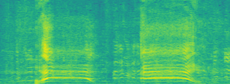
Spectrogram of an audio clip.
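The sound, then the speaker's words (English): Two long, drawn-out sheep bleats, each about a second, with a short pause between them. They are loud, over a faint steady background hum, and the pitch sags at the end of each call. “What they'll do when they're in danger is they look for other sheep, and they pack together, and they yell for help.”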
